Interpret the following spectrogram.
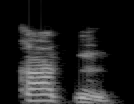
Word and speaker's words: carton: Carton is a noun. Because it's a noun, and our rule says that if we have a word that is a noun, we should stress the first syllable.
